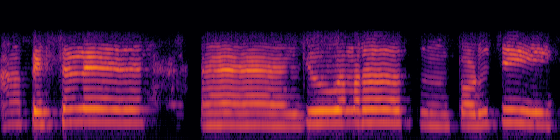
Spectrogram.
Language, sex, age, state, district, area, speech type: Odia, female, 18-30, Odisha, Kendujhar, urban, conversation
